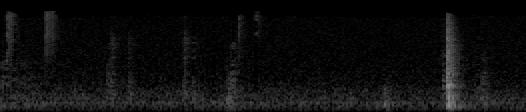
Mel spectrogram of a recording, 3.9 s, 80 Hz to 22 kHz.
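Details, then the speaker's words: Amiga 1000 powering up beside an Amiga 1080 monitor: soft irregular ticks with one sharper click over faint fan hum, the floppy drive idling normally with no disk, heard before the RGB switch on the back was moved to show Kickstart. "because I hear the drive going, that I have the switch in the wrong place."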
